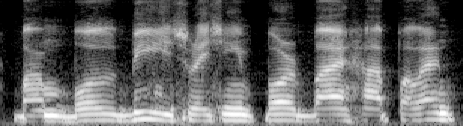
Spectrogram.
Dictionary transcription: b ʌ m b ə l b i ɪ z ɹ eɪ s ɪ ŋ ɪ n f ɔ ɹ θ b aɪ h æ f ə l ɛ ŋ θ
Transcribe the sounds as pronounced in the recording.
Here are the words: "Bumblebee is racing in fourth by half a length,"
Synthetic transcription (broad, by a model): b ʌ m b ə l b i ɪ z ɹ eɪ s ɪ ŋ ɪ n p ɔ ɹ t b aɪ h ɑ p ə l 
